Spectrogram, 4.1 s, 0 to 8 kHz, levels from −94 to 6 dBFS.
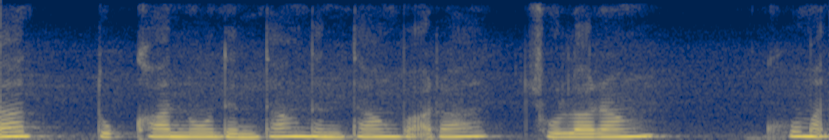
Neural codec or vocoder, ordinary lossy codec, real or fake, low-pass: none; none; real; none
